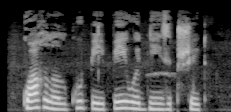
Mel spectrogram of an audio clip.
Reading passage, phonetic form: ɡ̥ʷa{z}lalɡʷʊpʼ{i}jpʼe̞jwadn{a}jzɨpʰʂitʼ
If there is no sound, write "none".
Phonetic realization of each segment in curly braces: ʁ, e, e

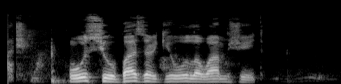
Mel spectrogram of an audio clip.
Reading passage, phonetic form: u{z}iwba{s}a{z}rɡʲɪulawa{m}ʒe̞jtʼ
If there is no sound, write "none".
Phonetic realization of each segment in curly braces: s, z, none, m

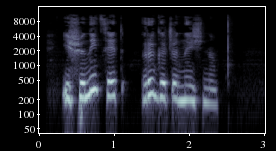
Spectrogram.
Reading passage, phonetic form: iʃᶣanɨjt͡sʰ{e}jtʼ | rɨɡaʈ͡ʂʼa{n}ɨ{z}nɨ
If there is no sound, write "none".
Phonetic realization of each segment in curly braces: e, n, ʒ

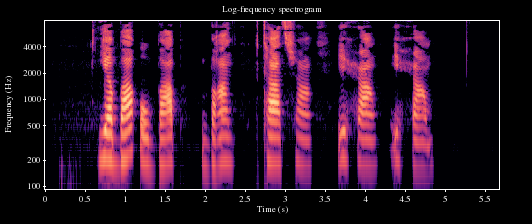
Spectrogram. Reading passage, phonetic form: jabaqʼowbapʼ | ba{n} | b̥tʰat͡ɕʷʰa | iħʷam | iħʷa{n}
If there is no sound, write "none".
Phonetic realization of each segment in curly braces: n, m

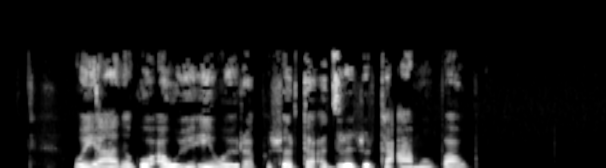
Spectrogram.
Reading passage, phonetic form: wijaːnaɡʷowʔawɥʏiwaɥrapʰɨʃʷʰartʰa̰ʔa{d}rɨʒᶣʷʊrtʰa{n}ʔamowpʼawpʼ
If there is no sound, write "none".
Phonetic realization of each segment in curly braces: d͡z, none

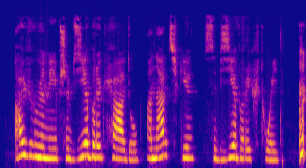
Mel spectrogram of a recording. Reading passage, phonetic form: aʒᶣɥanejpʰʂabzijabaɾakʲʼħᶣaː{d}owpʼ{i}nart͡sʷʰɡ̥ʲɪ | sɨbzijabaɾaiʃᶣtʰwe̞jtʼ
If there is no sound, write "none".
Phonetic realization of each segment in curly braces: d, a

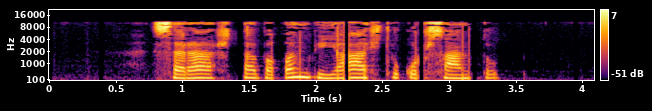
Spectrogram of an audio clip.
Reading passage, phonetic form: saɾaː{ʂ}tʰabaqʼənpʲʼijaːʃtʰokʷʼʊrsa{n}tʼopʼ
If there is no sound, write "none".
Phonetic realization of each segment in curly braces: ʂ, n

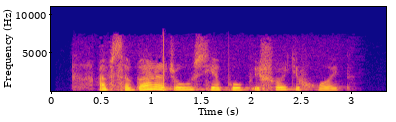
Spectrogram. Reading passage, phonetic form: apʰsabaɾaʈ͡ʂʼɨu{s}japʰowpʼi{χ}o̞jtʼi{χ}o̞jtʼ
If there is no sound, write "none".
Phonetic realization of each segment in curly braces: s, ʂ, χ

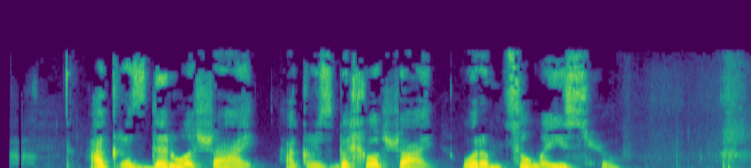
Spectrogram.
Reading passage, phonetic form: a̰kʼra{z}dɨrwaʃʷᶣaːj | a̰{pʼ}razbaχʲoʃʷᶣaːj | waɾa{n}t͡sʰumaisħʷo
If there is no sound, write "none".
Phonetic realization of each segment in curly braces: z, kʼ, m

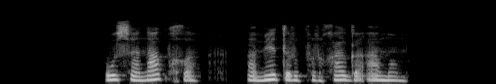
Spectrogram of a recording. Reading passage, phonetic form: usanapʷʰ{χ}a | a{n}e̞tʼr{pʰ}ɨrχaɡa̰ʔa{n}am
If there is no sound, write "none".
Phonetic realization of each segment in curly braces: χ, m, pʰ, m

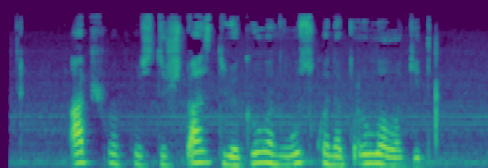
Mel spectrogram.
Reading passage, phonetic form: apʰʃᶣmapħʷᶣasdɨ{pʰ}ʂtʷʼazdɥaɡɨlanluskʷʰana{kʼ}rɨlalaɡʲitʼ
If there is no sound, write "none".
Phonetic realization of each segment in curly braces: none, pʼ

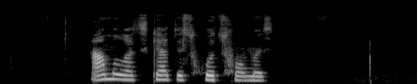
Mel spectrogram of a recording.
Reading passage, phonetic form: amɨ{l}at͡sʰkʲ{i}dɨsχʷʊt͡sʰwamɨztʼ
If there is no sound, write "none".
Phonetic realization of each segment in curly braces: l, a

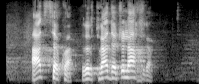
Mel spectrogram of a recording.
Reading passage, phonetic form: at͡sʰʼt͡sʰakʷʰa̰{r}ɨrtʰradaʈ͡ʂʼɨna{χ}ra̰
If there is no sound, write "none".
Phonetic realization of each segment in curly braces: r, χ

